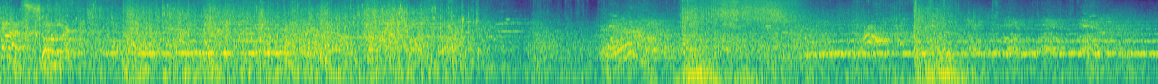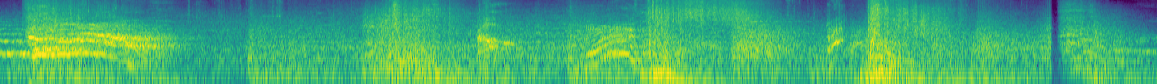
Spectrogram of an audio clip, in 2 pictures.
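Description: Heavy blows crash and boom.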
